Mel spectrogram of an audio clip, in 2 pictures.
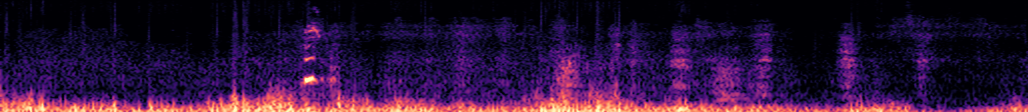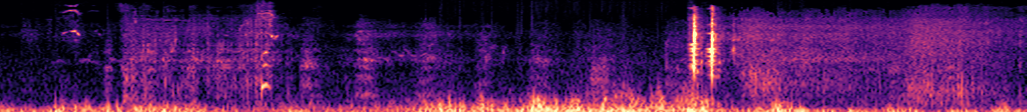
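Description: Nine-week-old German shepherd puppy giving a few short whimpers over a steady low rumble. Near the end comes a sharp double click from a training clicker, marking the puppy for getting onto the place board.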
